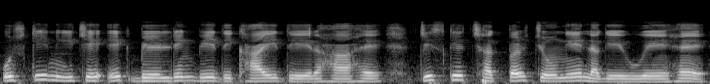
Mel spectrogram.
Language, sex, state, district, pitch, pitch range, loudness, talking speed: Hindi, male, Jharkhand, Ranchi, 155 Hz, 135-175 Hz, -16 LUFS, 135 wpm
